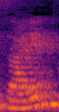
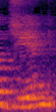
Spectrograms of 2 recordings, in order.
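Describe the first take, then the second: First: The first vowel is a gliding 'eye' sound. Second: The first vowel is a short 'eh' sound. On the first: The speaker calls it right. "वैसे तो इसका जायंट pronunciation है" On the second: The speaker calls it wrong. "कोई इसको जेंट कहता है"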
